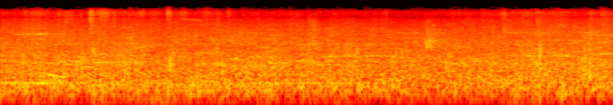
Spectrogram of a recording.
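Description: Steady city street ambience: a low, even rumble of the surrounding city, with faint voices of passers-by and a few small clicks.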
